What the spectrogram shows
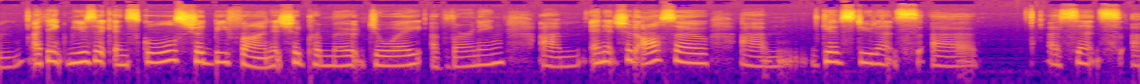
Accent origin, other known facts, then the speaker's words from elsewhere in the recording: Greenwood, United States; Well, I was born in Greenwood. My father was a pastor, and we moved away a few times, but we always found our way back to Greenwood.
